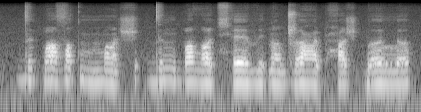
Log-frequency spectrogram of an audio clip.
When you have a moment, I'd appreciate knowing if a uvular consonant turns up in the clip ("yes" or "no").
no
